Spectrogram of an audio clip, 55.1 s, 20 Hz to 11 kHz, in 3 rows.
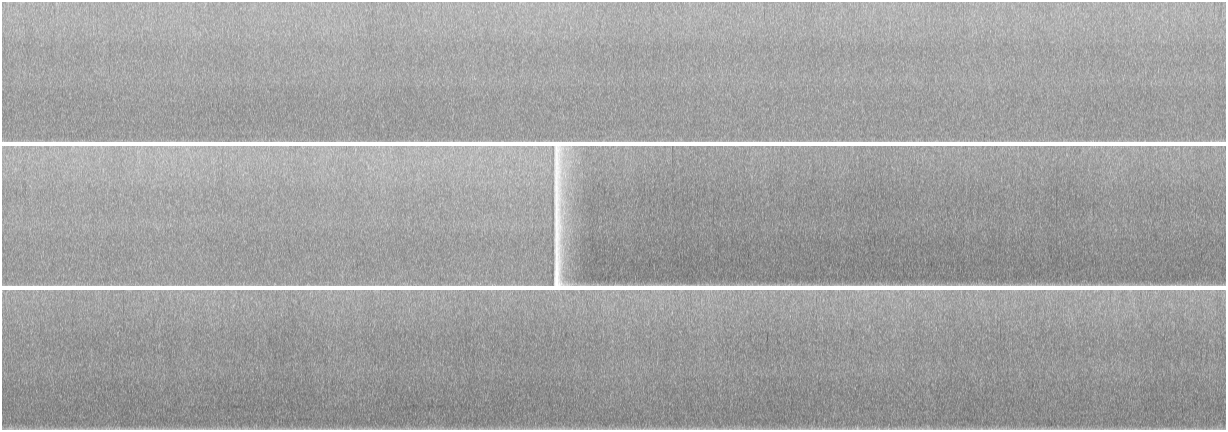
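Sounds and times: rushing water: 0:00.0 - 0:55.0.

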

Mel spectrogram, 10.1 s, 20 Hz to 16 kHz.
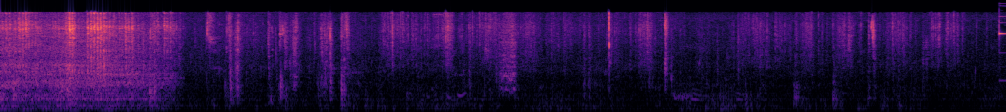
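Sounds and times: fishing tackle clicking and rustling: 0:02.1 - 0:10.0.

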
